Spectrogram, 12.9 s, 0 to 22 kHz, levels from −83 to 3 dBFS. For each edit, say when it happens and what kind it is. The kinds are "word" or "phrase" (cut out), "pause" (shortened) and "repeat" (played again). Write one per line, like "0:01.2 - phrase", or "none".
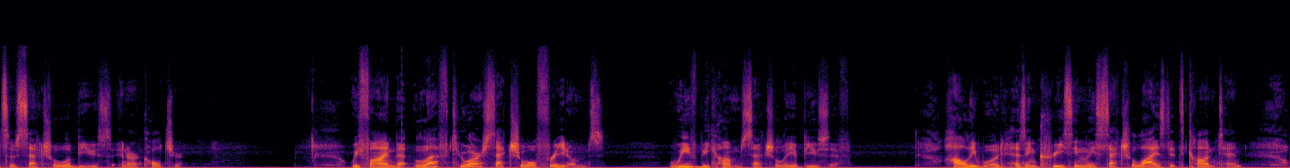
none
